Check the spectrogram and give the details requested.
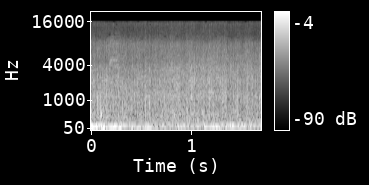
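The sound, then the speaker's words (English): Steady rain falls at night in cold weather, hissing with a dense, even patter, a constant wash of drops with a low rumble underneath and no voices. “If it quits raining and I'm able to get out and go glass, I'll let you guys know, but if not, this is where I'll be.”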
